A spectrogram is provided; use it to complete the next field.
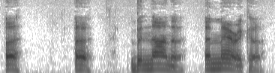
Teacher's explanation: le prononcer comme le EU français E, mais bien très léger. On se rapproche même du A un petit peu.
